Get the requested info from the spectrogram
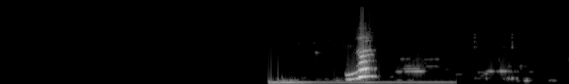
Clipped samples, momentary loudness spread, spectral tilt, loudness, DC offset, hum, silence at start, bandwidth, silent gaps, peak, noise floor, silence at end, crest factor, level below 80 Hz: under 0.1%; 25 LU; -6.5 dB/octave; -23 LUFS; under 0.1%; none; 2.7 s; 15.5 kHz; 4.67-4.72 s; -4 dBFS; -45 dBFS; 0.4 s; 28 dB; -62 dBFS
